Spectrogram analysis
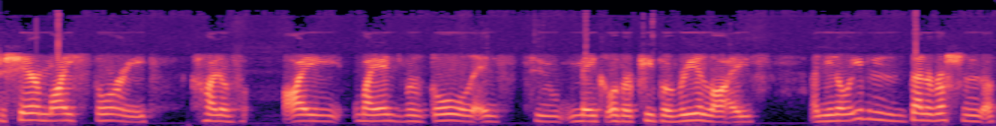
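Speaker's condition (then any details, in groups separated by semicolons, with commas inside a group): Cleft palate; all needed treatments received in Ireland, fully active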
